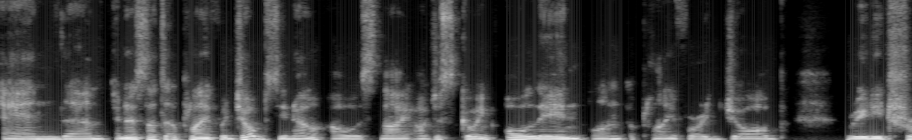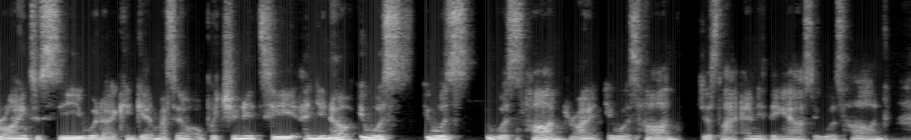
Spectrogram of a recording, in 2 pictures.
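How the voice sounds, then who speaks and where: A man with a non-native accent and a dark, mellow tone at a fairly quick pace. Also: medium pitch for a man, ordinary pitch variation. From Malaysia. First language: not English. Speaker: podcast co-host. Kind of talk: casual chat. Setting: live stream.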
